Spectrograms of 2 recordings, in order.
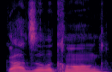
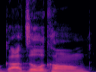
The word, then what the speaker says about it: Godzilla x Kong: go ahead go ahead Godzilla Kong the new it was supposed to say x Kong but the director came out said you're actually not supposed to pronounce the X so Godzilla Kong Godzilla Kong the new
